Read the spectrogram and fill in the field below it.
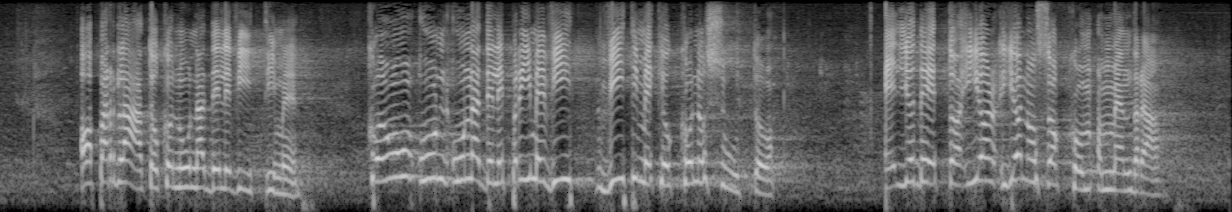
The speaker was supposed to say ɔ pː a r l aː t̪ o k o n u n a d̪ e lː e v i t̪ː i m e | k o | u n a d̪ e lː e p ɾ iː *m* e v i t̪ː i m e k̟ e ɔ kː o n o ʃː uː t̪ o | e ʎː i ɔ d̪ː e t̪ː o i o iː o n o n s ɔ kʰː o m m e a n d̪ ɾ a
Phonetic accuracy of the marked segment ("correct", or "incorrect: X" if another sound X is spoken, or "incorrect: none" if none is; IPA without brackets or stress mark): correct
